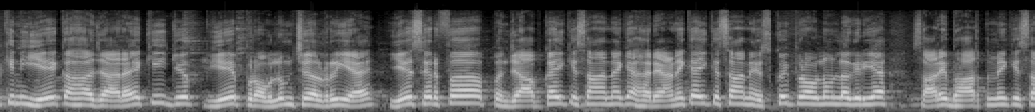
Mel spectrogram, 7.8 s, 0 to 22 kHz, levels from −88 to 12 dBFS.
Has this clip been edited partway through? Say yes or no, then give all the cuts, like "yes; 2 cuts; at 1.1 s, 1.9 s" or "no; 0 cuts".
no; 0 cuts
